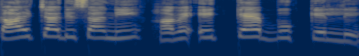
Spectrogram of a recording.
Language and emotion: Goan Konkani, neutral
